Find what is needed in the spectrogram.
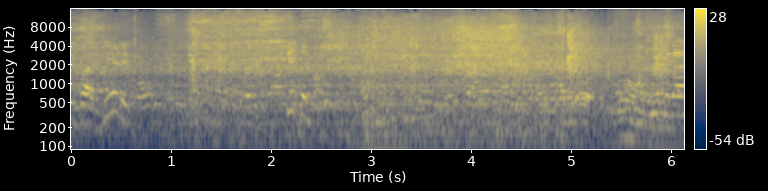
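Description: Spectators' voices in an indoor ice rink, talking and calling out during a youth hockey game, with a few sharp knocks from play on the ice.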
